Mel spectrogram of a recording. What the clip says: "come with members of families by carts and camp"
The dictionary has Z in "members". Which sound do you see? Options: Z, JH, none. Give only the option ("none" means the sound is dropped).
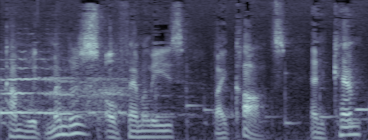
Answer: Z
